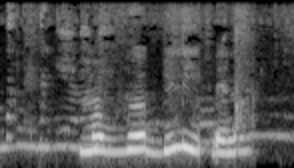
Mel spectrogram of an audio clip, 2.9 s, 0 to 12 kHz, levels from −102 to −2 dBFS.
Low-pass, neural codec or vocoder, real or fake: 10.8 kHz; vocoder, 24 kHz, 100 mel bands, Vocos; fake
